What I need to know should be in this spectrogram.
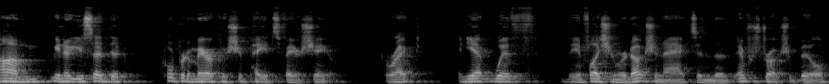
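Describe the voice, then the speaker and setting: In a Southern US accent, a man speaks at a fairly quick pace with a medium pitch and ordinary pitch variation. Room echo is audible. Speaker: congressman chairing a committee hearing. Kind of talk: congressional hearing questioning. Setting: committee hearing room. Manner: halting, many fillers and repeats.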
